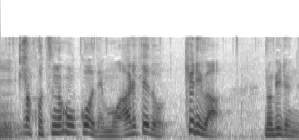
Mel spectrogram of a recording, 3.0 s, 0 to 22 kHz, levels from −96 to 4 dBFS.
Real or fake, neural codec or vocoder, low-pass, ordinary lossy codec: real; none; 7.2 kHz; MP3, 64 kbps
